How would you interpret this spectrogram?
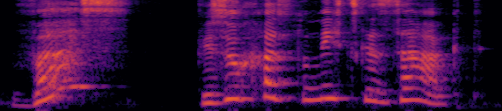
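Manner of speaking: very high, loud disbelief; shocked. Acted. Stunned reaction to the Marcello accusation, shrieked disbelief. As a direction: burst out aghast.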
